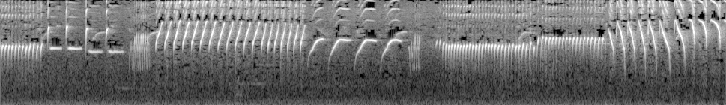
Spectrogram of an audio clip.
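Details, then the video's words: Young canary singing a sequence of tour-like phrases: steady rolling trills, quick rising notes, curved descending whistles and a harsh buzzy segment, delivered in rapid succession. "merangsang bunyi kenari muda"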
